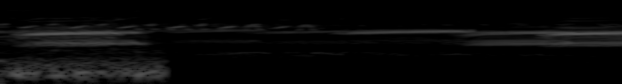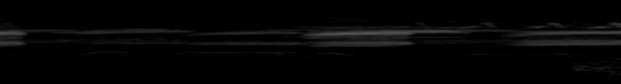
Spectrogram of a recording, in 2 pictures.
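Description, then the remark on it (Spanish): A frog croaks loudly in a steady series of buzzing, throaty calls, each a second or so long, with no one speaking. A brief burst of noise comes first. “¡Aguarda! ¡Aguarda! le gritó la rana.”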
